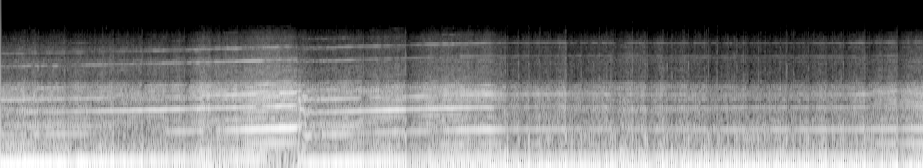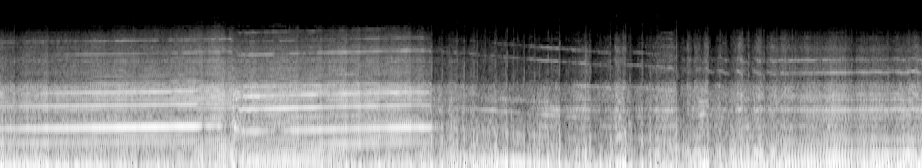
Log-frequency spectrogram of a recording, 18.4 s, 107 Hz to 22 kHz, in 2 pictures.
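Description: Brabham BT62's naturally aspirated 5.4-litre V8 race engine at full throttle, its note climbing through the revs and dropping sharply at each upshift, about three seconds in and again past the eleven-second mark. The note then falls away for several seconds as the car slows, with a few sharp pops, before climbing again near the end. It is heard from inside the cockpit over a heavy low rumble.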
